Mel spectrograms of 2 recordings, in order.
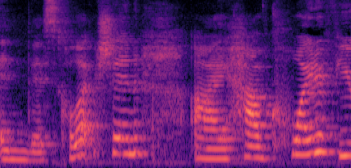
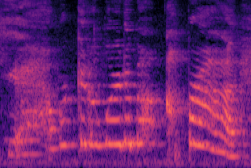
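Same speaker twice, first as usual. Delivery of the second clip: excited whisper; 13 semitones higher than usual. Retold or imitated. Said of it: "so I was like".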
